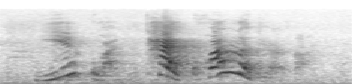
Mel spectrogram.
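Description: A person's voice making wordless vocal sounds, about three swooping calls whose pitch rises and falls, the loudest about a second in.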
